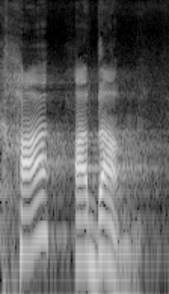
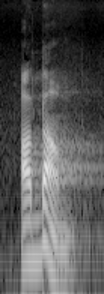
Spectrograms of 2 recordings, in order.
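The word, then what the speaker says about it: Ха-Адам (הָאָדָם): И здесь интересное, как читается человек? Ха-Адам. Адам. Понимаете, да? Вот это Алеф, Далет, Мейм, три буквы. Вот. Они читаются как Адам.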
